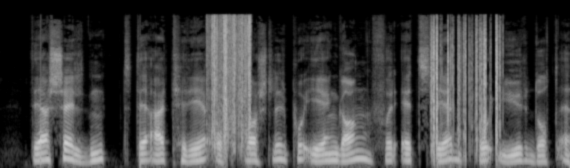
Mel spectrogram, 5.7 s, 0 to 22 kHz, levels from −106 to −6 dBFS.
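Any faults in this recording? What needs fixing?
Overlap between stream segments appears at 0.41 s and again at 2.41 s, heard as a tiny skip where the speech jumps forward. The timestamps of neighbouring segments claim the same stretch of time, so the player trims the apparent duplicate. That audio was never actually doubled, so a few milliseconds of real speech are lost and the waveform steps abruptly. The second instance falls inside a scratch burst. Prevention: make the packager write contiguous, non-overlapping segment timestamps so the player has nothing to trim.

Cable scratch noise runs from 2.07 to 2.51 s and from 4.28 to 5.05 s. Both are dense, uneven bursts of rustling laid over the speech, about 5 dB louder than the speech itself. The likely cause is a worn cable, connector or control being moved, which makes the contact resistance fluctuate rapidly and inject this crackle into the signal. 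The two bursts last roughly half a second and three quarters of a second. Prevention: replace or reseat the suspect cable and connectors, and keep the line still while recording.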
